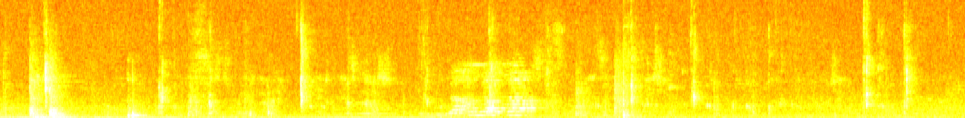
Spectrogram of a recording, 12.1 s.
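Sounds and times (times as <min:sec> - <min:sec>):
chewing and mouth smacks: 0:01.6 - 0:11.5
sharp mouth clicks: 0:01.9 - 0:02.8, 0:03.7 - 0:04.1, 0:07.9 - 0:10.0, 0:10.8 - 0:11.5.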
